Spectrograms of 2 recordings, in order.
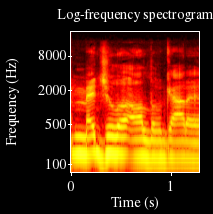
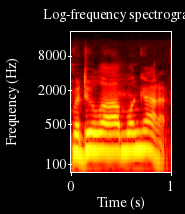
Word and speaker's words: medulla oblongata: think they even say medjula a legata in the movie and i'm like no that's not how you say it you gotta say it like medulla oblongata god no colonel sanders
